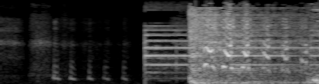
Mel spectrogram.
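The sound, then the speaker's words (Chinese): After a few soft, evenly spaced ticks or chuckles, a clock chime strikes midnight with a rich, ringing tone, then a woman's loud, frantic laughter bursts in over the lingering bell. “伴随着零点钟声的敲响，那女人突然发疯般的狂笑起来。”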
